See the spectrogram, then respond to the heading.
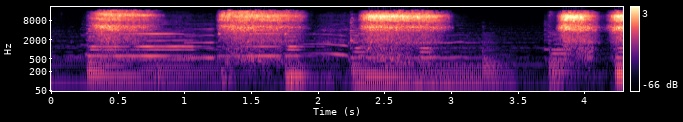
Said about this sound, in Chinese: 谁知道正巧有一条蟒蛇从那里经过，它发现了狮子，嘶嘶的吐着舌头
